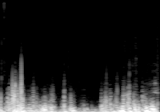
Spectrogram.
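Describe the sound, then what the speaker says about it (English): Gusty wind buffeting the microphone on a lake, low rumbling bursts that rise and fall close up with no voices. "it's just pretty windy on this part of the lake"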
